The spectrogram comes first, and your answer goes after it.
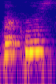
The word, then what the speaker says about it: Takrust: So Takrust in Amazigh means the knot. You know? Like the knot, yeah. The K is silent.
